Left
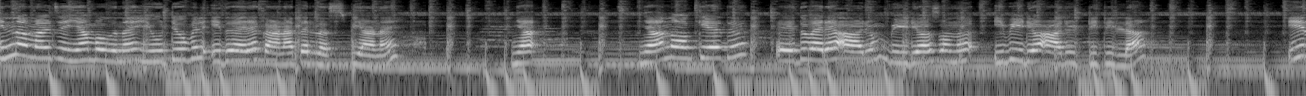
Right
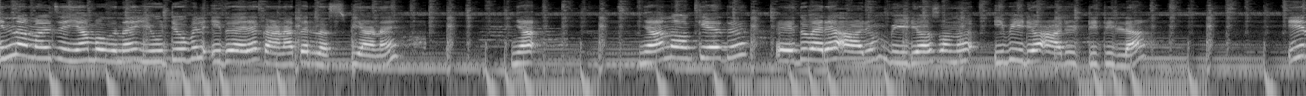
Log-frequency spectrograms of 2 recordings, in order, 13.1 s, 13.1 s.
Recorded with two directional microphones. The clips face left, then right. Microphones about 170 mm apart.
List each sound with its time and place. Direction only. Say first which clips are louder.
0.0 s music: right 2 dB; 10° right (ahead or behind)
1.7 s a woman's voice: right 3 dB; 15° right (ahead or behind)
5.1 s a woman's voice: right 2 dB; 15° right (ahead or behind)
6.4 s a woman's voice: right 2 dB; 15° right (ahead or behind)
12.9 s a woman's voice: right 2 dB; 15° right (ahead or behind)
